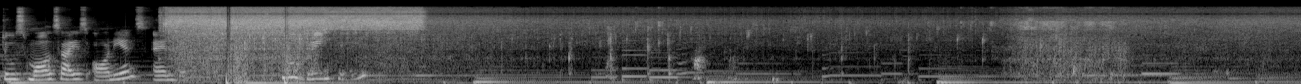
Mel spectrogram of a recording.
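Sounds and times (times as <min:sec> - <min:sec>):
soft background music: 0:00.0 - 0:13.0
onions sizzling in hot oil: 0:01.6 - 0:13.0
crackles and clicks from stirring: 0:05.5 - 0:11.3.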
